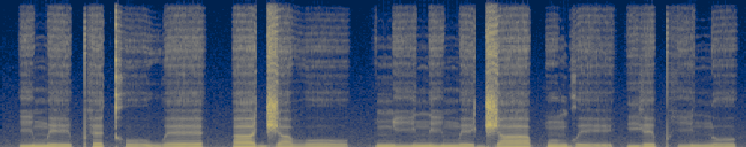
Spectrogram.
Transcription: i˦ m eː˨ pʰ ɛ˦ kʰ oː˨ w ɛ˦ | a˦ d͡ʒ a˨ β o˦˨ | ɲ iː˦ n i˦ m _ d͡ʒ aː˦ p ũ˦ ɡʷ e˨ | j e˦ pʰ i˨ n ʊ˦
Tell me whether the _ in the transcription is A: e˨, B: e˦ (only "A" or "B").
A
